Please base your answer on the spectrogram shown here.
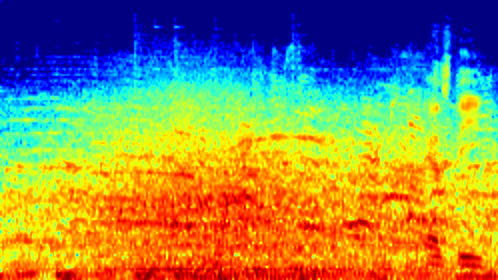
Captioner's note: yelling continues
